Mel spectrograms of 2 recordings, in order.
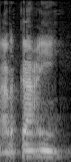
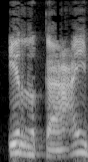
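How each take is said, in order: First: The word begins with an a vowel. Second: The word begins with an i vowel. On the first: The speaker calls it wrong. "bukan arka'i" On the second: The speaker calls it right. "war irka'i"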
